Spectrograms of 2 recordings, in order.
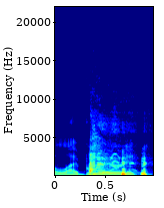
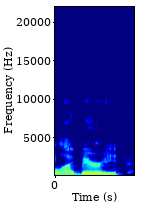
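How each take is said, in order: First: Both r sounds are clearly pronounced. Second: The first r sound is dropped. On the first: The speaker calls it right. "There's two R's separated. By an A" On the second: The speaker calls it wrong. "It's not a library"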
